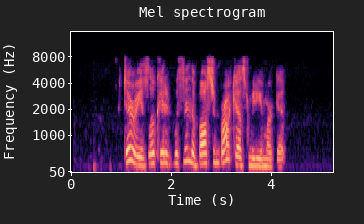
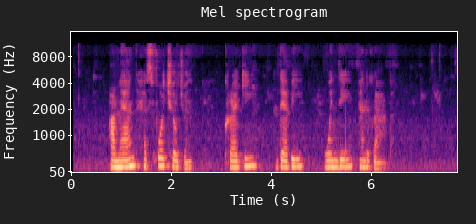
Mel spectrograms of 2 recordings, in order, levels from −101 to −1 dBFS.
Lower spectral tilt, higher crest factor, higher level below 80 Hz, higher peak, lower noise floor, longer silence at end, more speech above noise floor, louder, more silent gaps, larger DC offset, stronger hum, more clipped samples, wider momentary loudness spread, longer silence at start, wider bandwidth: second, -4 dB/octave vs -7.5 dB/octave; about the same, 18 dB vs 16 dB; second, -66 dBFS vs -54 dBFS; about the same, -2 dBFS vs -4 dBFS; first, -76 dBFS vs -54 dBFS; second, 1 s vs 1.45 s; first, 58 dB vs 36 dB; about the same, -19 LUFS vs -19 LUFS; neither; neither; neither; neither; second, 10 LU vs 16 LU; first, 1.05 s vs 0.75 s; second, 8.2 kHz vs 11.5 kHz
